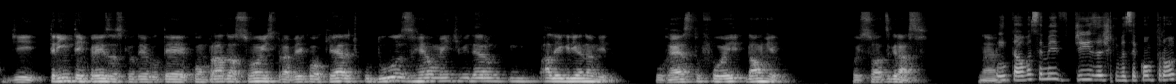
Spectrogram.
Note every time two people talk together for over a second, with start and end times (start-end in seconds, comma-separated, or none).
none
